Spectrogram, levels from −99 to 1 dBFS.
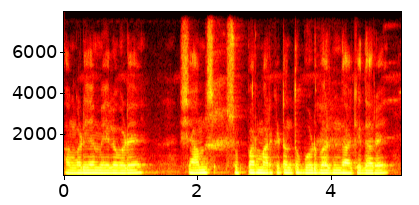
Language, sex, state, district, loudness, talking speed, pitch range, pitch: Kannada, male, Karnataka, Bidar, -14 LUFS, 105 wpm, 125-135 Hz, 130 Hz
